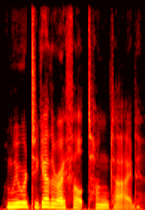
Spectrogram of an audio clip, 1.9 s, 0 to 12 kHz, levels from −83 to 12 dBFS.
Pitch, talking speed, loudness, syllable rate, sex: 195 Hz, 245 wpm, -17 LUFS, 6.7 syllables/s, female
